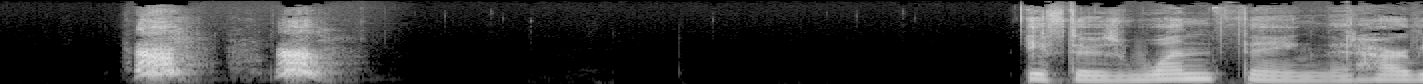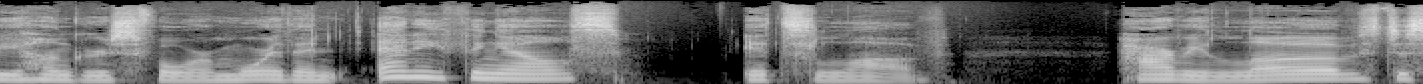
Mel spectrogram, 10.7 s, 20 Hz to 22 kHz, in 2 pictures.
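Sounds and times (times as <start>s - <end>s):
dog barking: 0.5s - 1.3s
speech: 3.8s - 10.6s.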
